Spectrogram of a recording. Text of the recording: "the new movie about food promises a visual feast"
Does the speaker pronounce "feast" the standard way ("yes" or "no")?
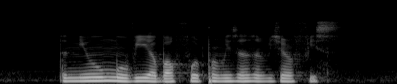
no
